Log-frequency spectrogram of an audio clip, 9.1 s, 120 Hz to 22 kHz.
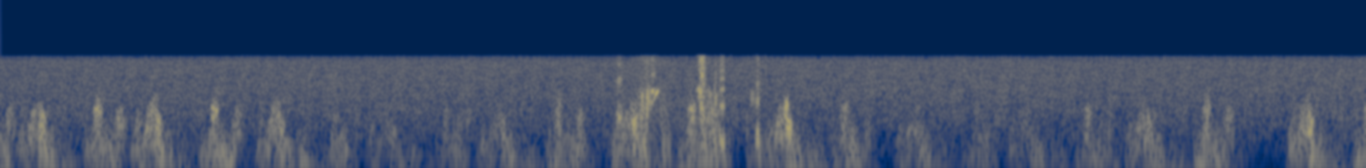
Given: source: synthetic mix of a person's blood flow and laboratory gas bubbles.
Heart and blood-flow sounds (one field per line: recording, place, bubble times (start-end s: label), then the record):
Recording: Doppler ultrasound of blood flow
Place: precordium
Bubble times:
4.07-4.16 s: bubbles
4.20-4.48 s: bubbles
4.63-4.87 s: bubbles
4.97-5.10 s: bubbles
From the record:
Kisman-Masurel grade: 212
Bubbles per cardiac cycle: several, 3 to 8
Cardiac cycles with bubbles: 1 to 10%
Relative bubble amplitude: moderate (0.250 to 0.450)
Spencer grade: 1 (occasional bubble signal discernible with the cardiac motion signal, with majority of cardiac periods free of bubbles)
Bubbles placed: only in the low amplitude regions of the cardiac cycle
